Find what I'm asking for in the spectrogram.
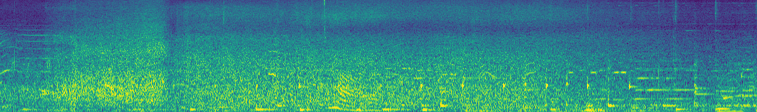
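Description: Ocean surf washes steadily onto the beach at Chacala, Nayarit, Mexico, a continuous loud roar of breaking waves mixed with wind buffeting the microphone, with faint voices now and then underneath.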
